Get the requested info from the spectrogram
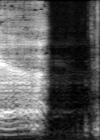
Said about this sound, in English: And I think we've got the burp ready. Let's have a listen to the loudest burp by a woman ever recorded.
